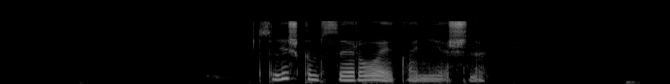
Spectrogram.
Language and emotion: Russian, sad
